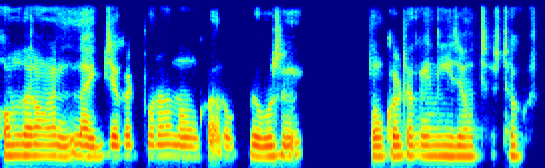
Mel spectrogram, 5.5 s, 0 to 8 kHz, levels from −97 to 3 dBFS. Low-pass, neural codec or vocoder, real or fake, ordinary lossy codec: 7.2 kHz; codec, 16 kHz, 4 kbps, X-Codec, HuBERT features, trained on general audio; fake; none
